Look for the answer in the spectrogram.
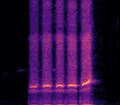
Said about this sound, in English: I don't know what it was, but let's let's hear your whistle nowadays. And now you're learning to belt one out.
